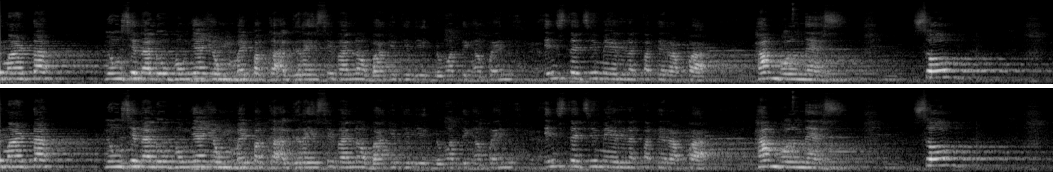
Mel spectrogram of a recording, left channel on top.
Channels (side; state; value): both; normal; correlation 0.42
